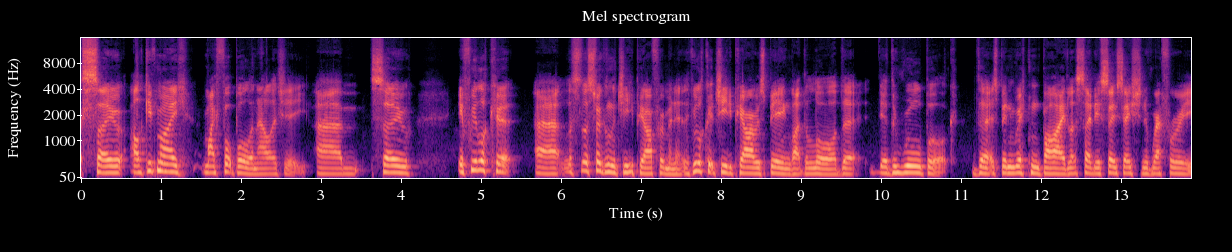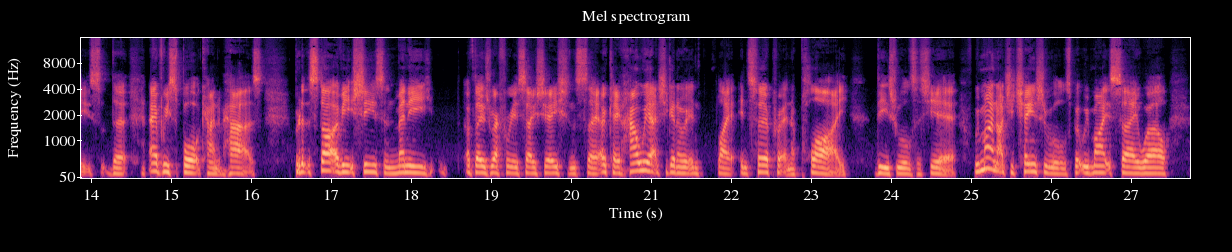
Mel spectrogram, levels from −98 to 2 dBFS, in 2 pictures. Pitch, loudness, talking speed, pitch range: 165 Hz, -19 LUFS, 205 wpm, 150-180 Hz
